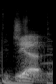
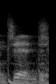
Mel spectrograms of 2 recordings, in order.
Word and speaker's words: Jing: Now I forget how to pronounce his real name. Jing, I think, right? It's Jing. Yeah, so we do Jing, know. But we still say Ginge, even though some people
